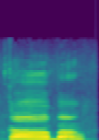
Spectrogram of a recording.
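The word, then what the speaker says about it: 가방: Ang basa po diyan ay kabang.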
